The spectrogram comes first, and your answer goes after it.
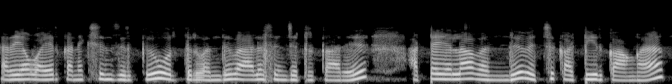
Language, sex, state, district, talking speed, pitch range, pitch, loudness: Tamil, female, Tamil Nadu, Namakkal, 115 wpm, 210-250 Hz, 225 Hz, -14 LUFS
